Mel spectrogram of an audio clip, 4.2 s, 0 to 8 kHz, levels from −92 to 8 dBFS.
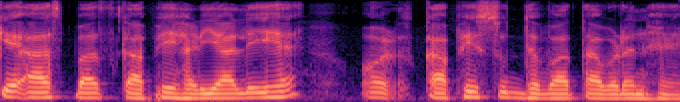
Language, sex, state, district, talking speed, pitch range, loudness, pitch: Hindi, male, Bihar, Vaishali, 140 wpm, 130-150 Hz, -14 LUFS, 140 Hz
